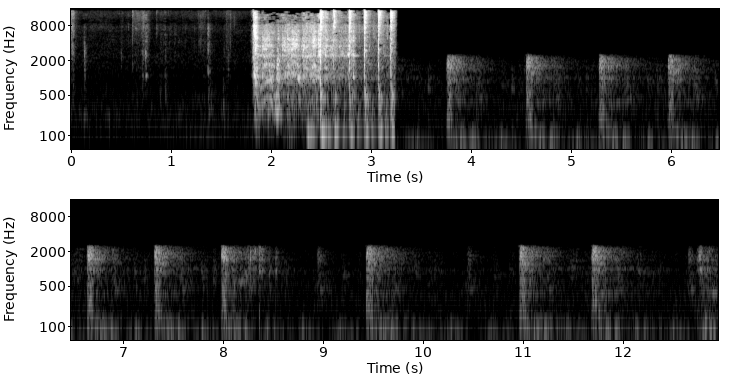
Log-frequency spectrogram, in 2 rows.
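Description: BMW R80/7's air-cooled flat-twin engine started after standing a while: a loud burst as it cranks and catches about two seconds in. It then runs on with a muffled, slow, even pulsing, about one and a half pulses a second.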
